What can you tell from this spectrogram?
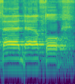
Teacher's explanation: Tempat keluarnya dari ujung lidah bertemu dengan pangkal gigi seri atas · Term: satu makhraj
